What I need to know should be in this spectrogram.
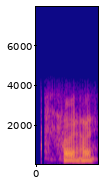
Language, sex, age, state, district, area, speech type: Manipuri, male, 30-45, Manipur, Senapati, rural, conversation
